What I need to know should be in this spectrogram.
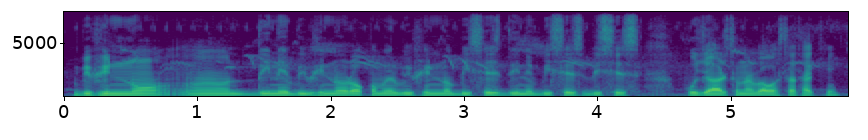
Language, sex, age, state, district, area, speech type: Bengali, male, 45-60, West Bengal, Hooghly, urban, spontaneous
